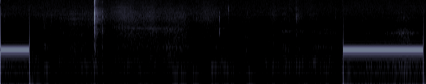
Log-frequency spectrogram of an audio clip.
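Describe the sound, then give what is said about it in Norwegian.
A steady telephone ringback tone sounds loud and clear as a call is placed to a guest, stops, then after a few seconds of quiet clicks and faint background noise, sounds again. “Skal vi se om han tar telefonen. Jeg ringer egentlig litt for tidlig, men jeg håper at det går.”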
